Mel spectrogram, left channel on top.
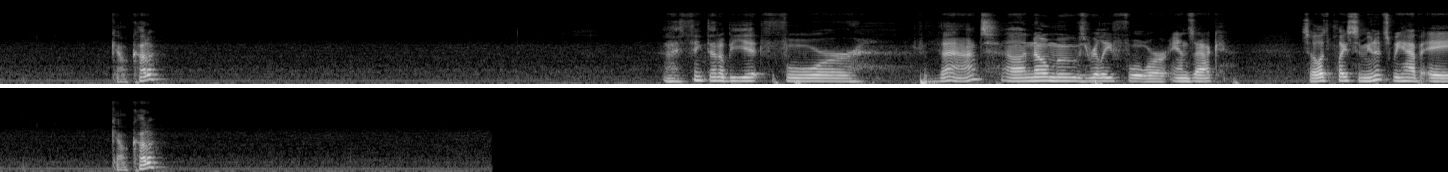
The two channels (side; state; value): right; drops out; at 4.9 s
